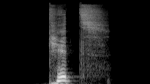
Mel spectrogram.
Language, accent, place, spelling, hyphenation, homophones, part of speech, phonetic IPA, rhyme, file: German, Germany, Berlin, Kitts, Kitts, Kitz / Kids, noun, [kɪts], -ɪt͡s, De-Kitts.ogg
- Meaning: genitive singular of Kitt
